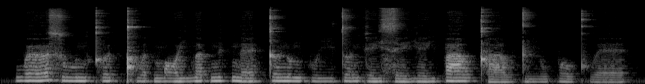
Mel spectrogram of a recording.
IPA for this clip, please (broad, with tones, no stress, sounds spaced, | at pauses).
w œː˨˥ s uː˨ n kʰ ɵ˨˥ t̚ kʷʰ ɐ˨ t̚ m ɔː˨˧ j n̪ ɐ˥ t̚ n̪ ɪ˥ k̚ n̪ ɛː˨˥ k̚ t̪ ɵ˥ n ʊ˧ ŋ kʷ iː˨ t̪ ɵ˧ n k e˨˥ j s e˨˧ j e˨˥ j p aː˥ w kʰ aː˨ w t̪ iː˨˧ w p o˧ w kʷʰ ɛː˨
